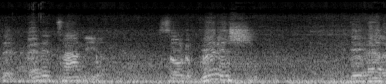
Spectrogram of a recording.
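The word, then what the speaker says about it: Beretania: Also, the first car driven on island was right here on So, Britannia is how you would say Britain in Hawaiian. Except they pronounced it Benetania.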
